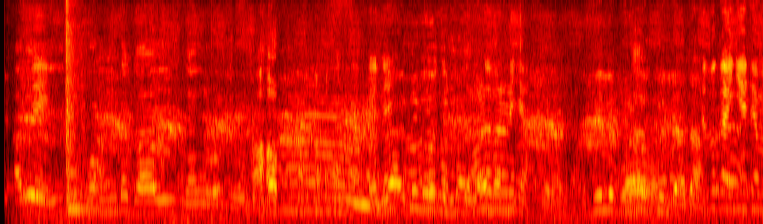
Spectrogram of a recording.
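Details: Bull calf being sold, with a deal falling through at the last moment: a series of loud, bending, nasal moos that rise and fall over several seconds. Some human voices are heard alongside.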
